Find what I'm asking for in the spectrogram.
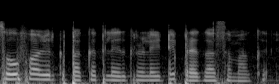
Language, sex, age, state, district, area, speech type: Tamil, female, 18-30, Tamil Nadu, Nagapattinam, rural, read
